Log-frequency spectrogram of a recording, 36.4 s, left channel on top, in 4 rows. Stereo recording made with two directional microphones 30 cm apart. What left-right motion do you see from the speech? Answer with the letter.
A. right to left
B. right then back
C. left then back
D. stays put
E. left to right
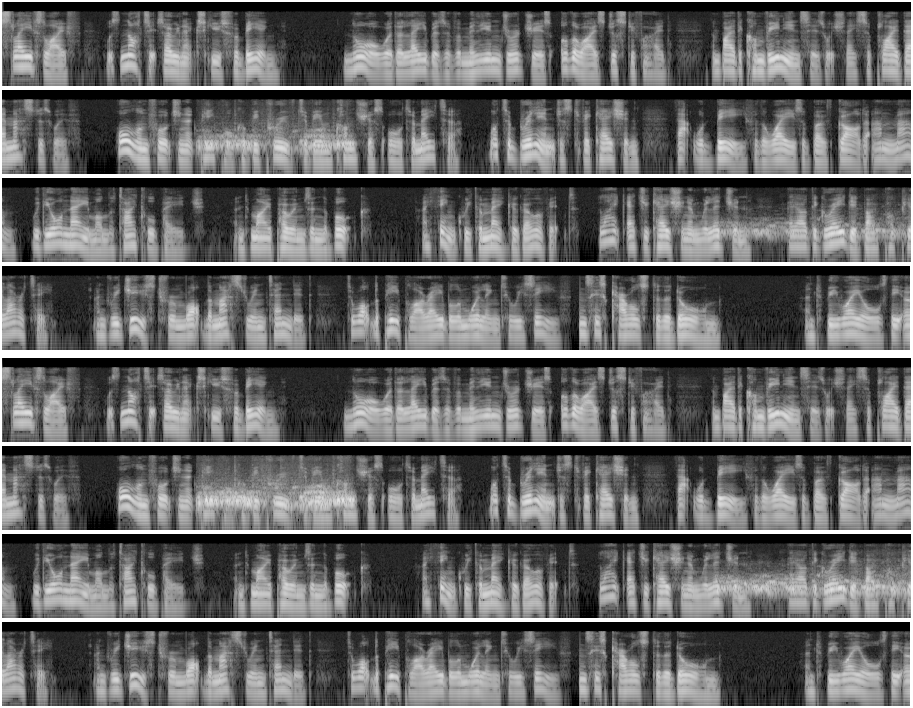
D.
